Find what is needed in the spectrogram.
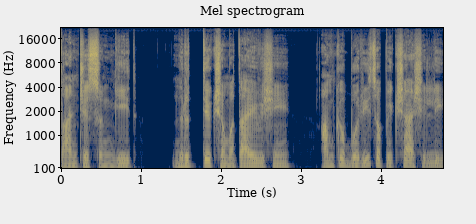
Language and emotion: Goan Konkani, sad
